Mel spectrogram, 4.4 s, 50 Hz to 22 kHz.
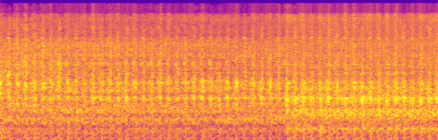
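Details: Late-1955 Farmall Super MTA diesel tractor, recorded up close at idle: even, steady chugging about four beats per second with no misses or knocks; normal healthy idle.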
